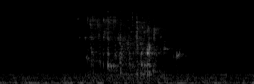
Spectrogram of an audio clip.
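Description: Christmas essential oil, about 20 ml, poured into candle wax at 57 °C, a faint short trickling pour of liquid lasting around a second, close and quiet with no talk.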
